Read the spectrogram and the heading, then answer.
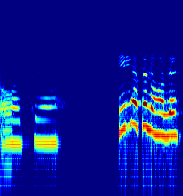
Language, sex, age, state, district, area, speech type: Assamese, female, 18-30, Assam, Tinsukia, rural, conversation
